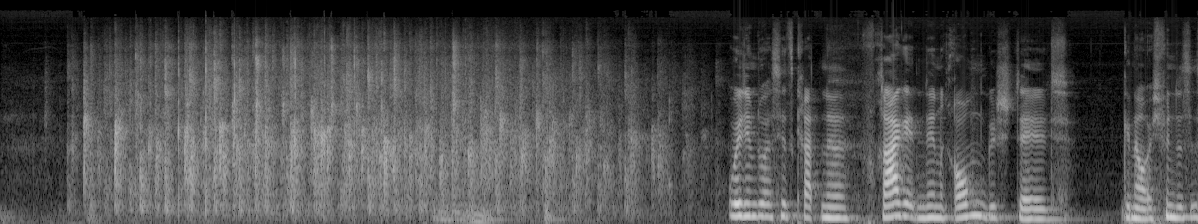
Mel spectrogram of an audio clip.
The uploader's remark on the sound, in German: Buchvorstellung und Gespräch. Mitschnitt der Veranstaltung vom 18. In leicht gekürzter Form.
